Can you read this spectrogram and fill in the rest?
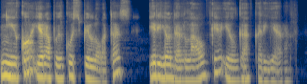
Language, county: Lithuanian, Kaunas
